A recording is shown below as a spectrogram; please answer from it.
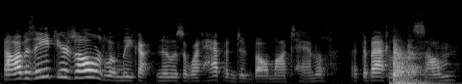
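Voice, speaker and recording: A woman's voice: on the low side, animated, fast talker, pushed and bright. A woman playing an old caller. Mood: sorrowful. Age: older. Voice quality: homely, folksy speech. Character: elderly Newfoundland woman, mournful caller remembering the war. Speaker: radio call-in caller.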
